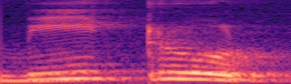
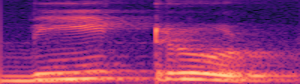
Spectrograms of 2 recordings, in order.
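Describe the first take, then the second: No difference in how they are said.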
